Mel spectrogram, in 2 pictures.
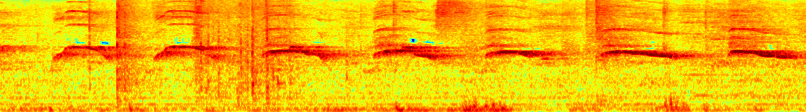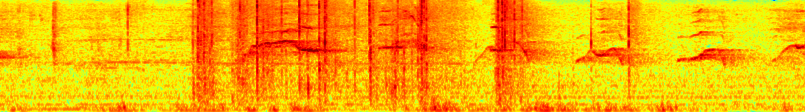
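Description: Short, high chirping calls repeated about two a second, each one arched, the series slowly falling in pitch; they stop about six seconds in and come back less regularly near the end. Low rustling and handling noise runs underneath.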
